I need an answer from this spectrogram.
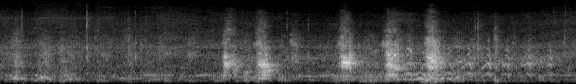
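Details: A female English Bull Terrier playing with a Hoover vacuum cleaner gives a run of short, sharp barks and yips, bunched in a quick burst.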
